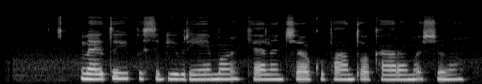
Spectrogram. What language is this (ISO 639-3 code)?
lit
